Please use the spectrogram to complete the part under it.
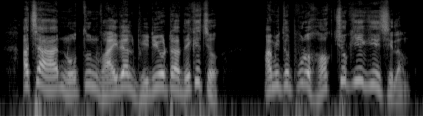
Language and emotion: Bengali, surprised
